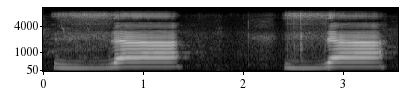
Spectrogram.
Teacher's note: را، زا، زبان کا سرا سامنے کے دو نیچے ثنایا سفلی دانتوں کے سروں کے نزدیک کریں گے اور اوپر والے دو دانتوں کو نیچے والے دو دانتوں کے ساتھ معمولی لگا کر تیز آواز سے ادا کریں گے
